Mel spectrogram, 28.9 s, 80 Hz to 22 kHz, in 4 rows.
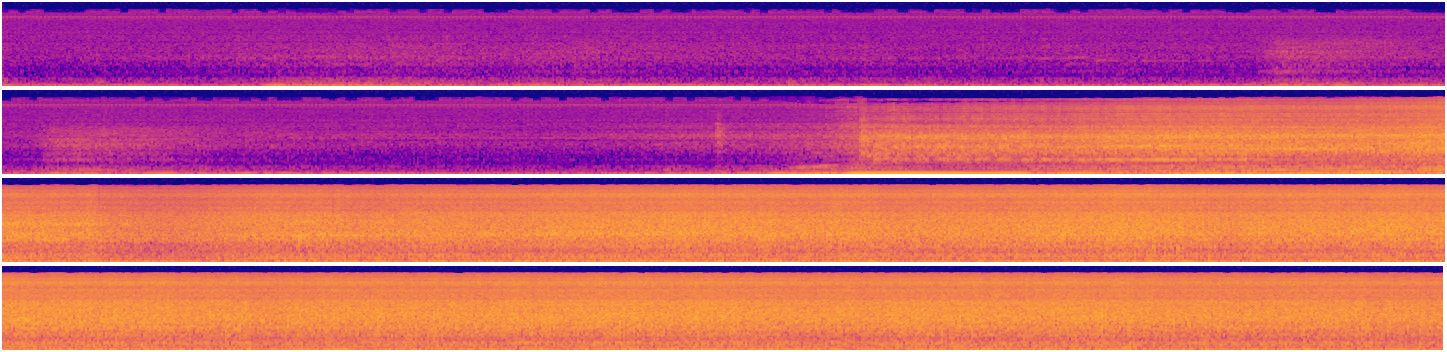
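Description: FPV GS ute's supercharged V8 idling at the start line, then launching part way through: the revs climb and step through the gears, giving way to a steady loud rush of engine and wind noise on the run down the drag strip.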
